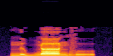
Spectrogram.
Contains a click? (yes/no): no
